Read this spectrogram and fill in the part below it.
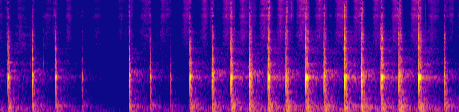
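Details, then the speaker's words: Differential being converted to a Torsen limited-slip, turned slowly on a dry-fit assembly during setup: sharp, fairly even clicks about twice a second with a faint ring; bearing not yet preloaded, noise to be removed by adjustment. "entend bien le bruit c'està-dire que maintenant il va falloir le régler pour supprimer le bruit alors c'est normal qu'il a du bruit parce que là le roulement il est pas il est pas en appui encore"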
